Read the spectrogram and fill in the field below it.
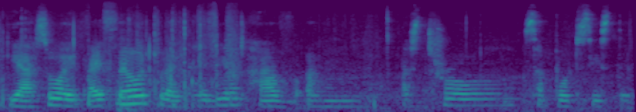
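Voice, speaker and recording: Quiet and fairly slow, a woman speaks at a fairly low pitch with fairly even intonation. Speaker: caregiver. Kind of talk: interview. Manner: halting.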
